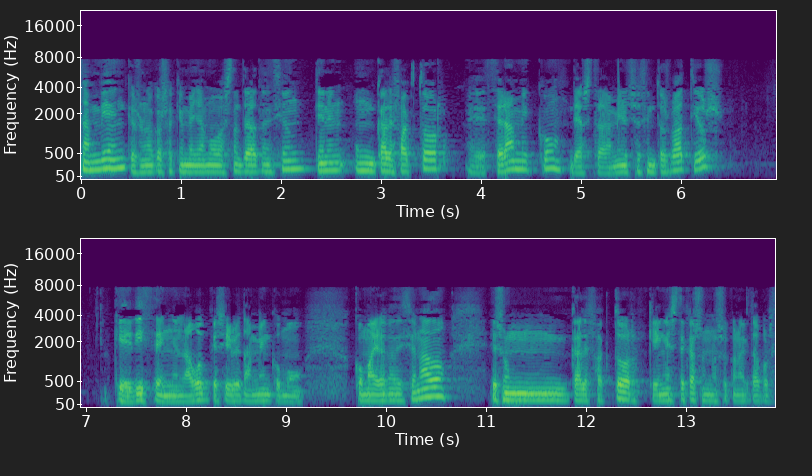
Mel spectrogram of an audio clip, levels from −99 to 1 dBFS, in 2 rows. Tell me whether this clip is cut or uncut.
uncut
